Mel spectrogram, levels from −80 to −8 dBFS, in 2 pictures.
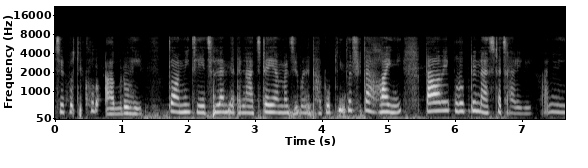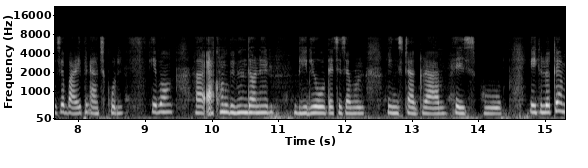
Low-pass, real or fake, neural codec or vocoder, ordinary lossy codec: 7.2 kHz; fake; codec, 24 kHz, 1 kbps, SNAC; none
